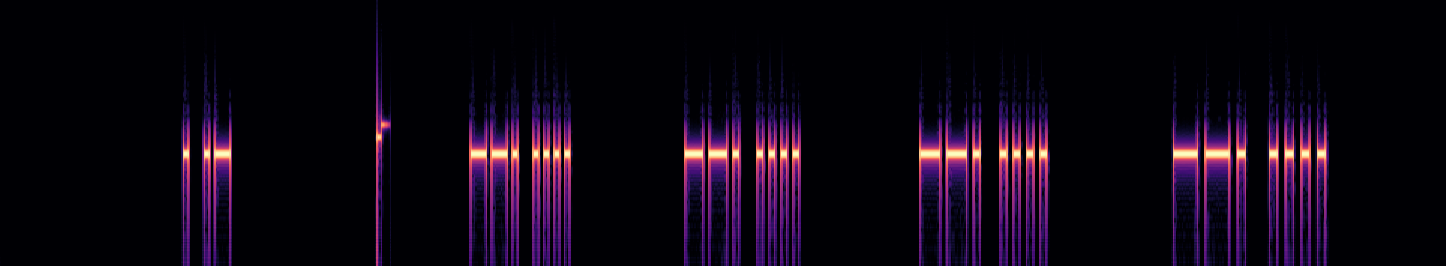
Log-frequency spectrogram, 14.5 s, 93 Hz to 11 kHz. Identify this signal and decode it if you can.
Morse code, heard as a keyed tone, about 20 wpm, 700 Hz. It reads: EA GH GH GH GH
